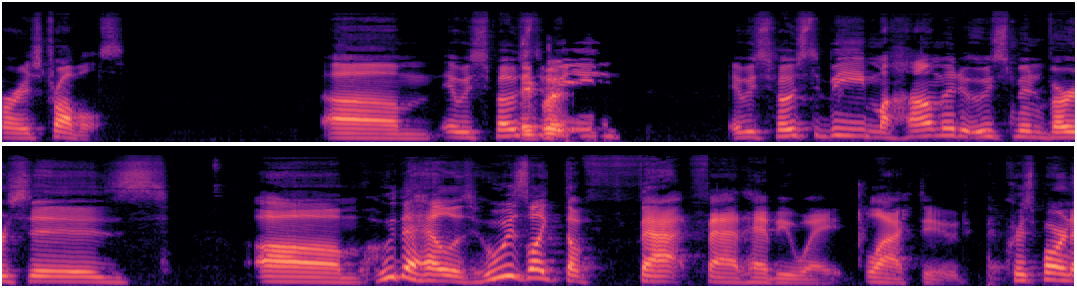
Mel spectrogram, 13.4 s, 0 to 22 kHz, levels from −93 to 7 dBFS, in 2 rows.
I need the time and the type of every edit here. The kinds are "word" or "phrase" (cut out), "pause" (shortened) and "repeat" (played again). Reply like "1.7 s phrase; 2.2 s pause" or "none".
none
